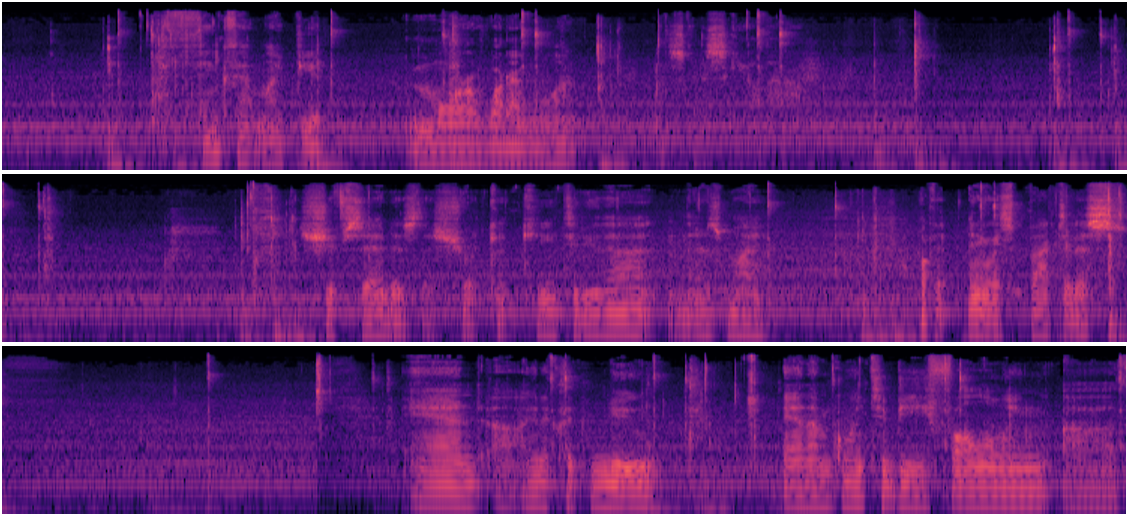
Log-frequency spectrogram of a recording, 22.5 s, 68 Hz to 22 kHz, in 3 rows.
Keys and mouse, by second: 3.5-4.6 drag, 4.0 s, 6.1 a, 9.6 shift+z, 11.7 middle click, 13.4 shift+z, 14.0 right click, 14.8 KP_0, 17.0 middle click, 18.7 click.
